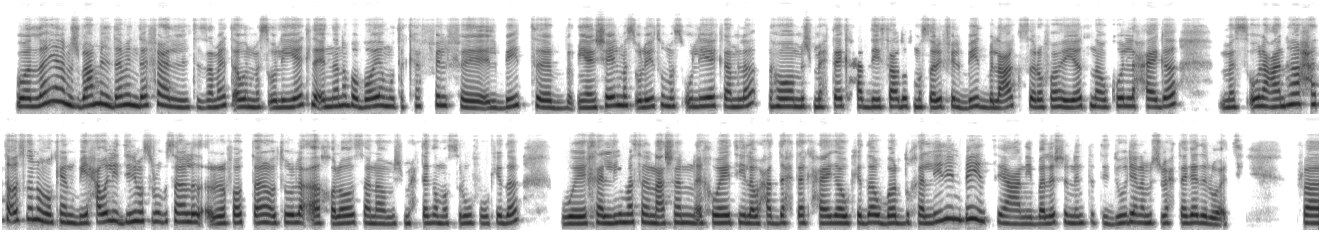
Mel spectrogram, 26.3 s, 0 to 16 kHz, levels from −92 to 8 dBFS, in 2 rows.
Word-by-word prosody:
والله 265 +4 +3
أنا 410 - +3
مش 295 -7 +3
باعمل 305 +3 +3
ده 285 +2 +2
من 315 -2 +5
دافع 295 +2 +1
الالتزامات 235 +3 -2
أو 240 +1 +2
المسؤوليات، 240 +5 0
لإن 265 -3 +1
أنا 290 +2 +1
بابايا 275 0 +3
متكفّل 270 +3 -3
في 225 -9 0
البيت 245 +10 -2
ب 210 -4 0
يعني 225 +1 0
شايل 280 +5 +3
مسؤوليته 270 -1 +1
مسؤولية 270 0 0
كاملة، 265 +3 -2 0.2
هو 255 0 +2
مش 255 0 -3
محتاج 245 +2 0
حد 245 -1 -2
يساعده 250 +1 0
في 240 - -5
مصاريف 240 +1 0
البيت 245 +2 -1
بالعكس، 230 +5 -2
رفاهياتنا 250 +1 +1
وكلّ 270 +3 +1
حاجة 265 +4 0 0.4
مسؤول 240 +3 0
عنها، 265 +6 +2
حتّى 330 -1 -1
أصلًا 345 +4 +1
هو 275 -4 +3
كان 265 -3 -1
بيحاول 265 +5 +2
يدّيني 280 +1 +1
مصروف 295 -2 -2
بس 300 +2 -6
أنا 275 - +1
اللي 270 -1 +3 0.2
رفضت، 255 +1 -1
أنا 255 +1 +1
قُلت 240 +1 -3
له: 255 - +5
"لأ 255 -2 0
خلاص 240 +2 0
أنا 225 -2 -1
مش 230 +2 -8
محتاجة 240 +1 -3
مصروف" 235 +1 -4
وكده، 245 +6 -1 0.4
وخلّيه 235 +2 +3
مثلًا 265 -3 0
عشان 250 +2 -2
إخواتي 245 +1 +1
لو 230 -1 +2
حد 240 0 -3
احتاج 245 0 -4
حاجة 235 -1 +1
وكده، 245 +2 +1
وبرضو 240 0 +1
خلّيه 275 +9 0
للبيت، 350 -4 +2
يعني 220 -3 -3
بلاش 230 +5 -1
إن 240 - -1
أنت 245 +2 -5
تديه 230 0 -4
لي 275 +1 +2
أنا 250 - -3
مش 245 -1 -3
محتاجاه 245 +1 0
دلوقتي، 220 -5 -1 0.6
ف 255 - -2
250 Hz, 180 wpm, -15 LUFS, 235-275 Hz, 0.6 s, من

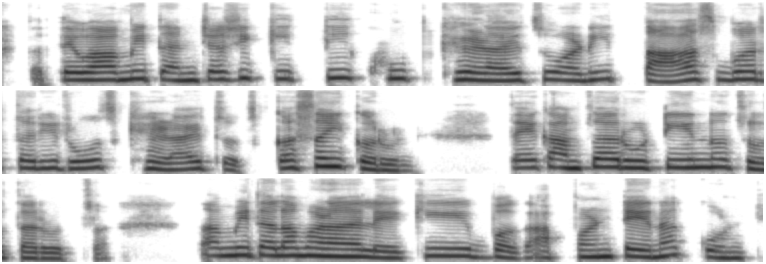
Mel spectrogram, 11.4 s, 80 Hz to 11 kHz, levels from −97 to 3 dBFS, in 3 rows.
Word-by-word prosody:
तर - - -12
तेव्हा 255 0 +5
आम्ही 265 +3 +2
त्यांच्याशी 270 +3 -1
किती 290 +3 -4
खूप 300 0 -5
खेळायचो 245 -1 +1
आणि 245 +3 -2 0.2
तासभर 260 +6 +1
तरी 250 -1 -1
रोज 250 +3 -1
खेळायचोच 215 -5 -3
कसंही 300 +4 +4
करून. 185 -7 -1 0.5
ते 260 - +1
एक 265 +1 -2
आमचं 275 +2 +4
रूटीनच 270 +1 0
होता 200 -4 -2
रोजचा. 175 -2 -8 0.5
तर 265 - -1
मी 275 0 +3
त्याला 270 -1 +5
म्हणाले 240 -6 +4
की 255 0 -2
बघ 220 -3 -1
आपण 215 +4 -1
ते 240 -2 +5
ना 245 +4 0
कोण 195 -4 -4
255 Hz, 155 wpm, -20 LUFS, 230-270 Hz, 0.5 s, तेव्हा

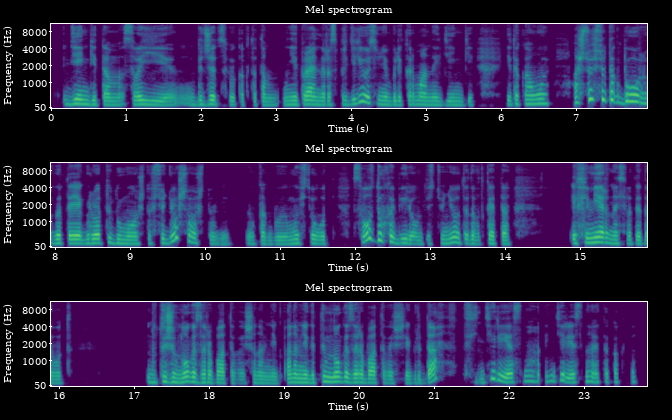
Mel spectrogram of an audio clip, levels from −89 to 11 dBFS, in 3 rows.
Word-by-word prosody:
деньги 165 -1 +1
там 140 -1 -2
свои, 150 -3 0
бюджет 160 +1 -2
свой 145 - -5
как-то 135 0 -8
там 135 -1 -6
неправильно 155 0 +1
распределилась, 175 - 0
у - - -5
неё 150 -1 -2
были 150 0 -2
карманные 145 -1 -2
деньги. 135 -1 -8 0.4
И 155 - -4
такая 170 +1 -1
"Ой, 185 +2 0 0.3
а 215 - +1
что 355 +10 +4
всё 350 -1 +3
так 330 -6 +4
дорого-то?" 205 -13 +4
Я 155 0 +7
говорю: 165 +2 +4
"А - - +7
ты 195 +2 -5
думала, 150 -4 -1
что 155 - -11
всё 170 +3 -3
дёшево, 220 - +2
что 145 -4 -10
ли? 130 - -12 0.2
Ну, 140 - -9
как 140 0 -3
бы 135 +1 -5
мы 155 +3 -1
всё, 160 0 -3
вот, 145 -1 -3 0.3
с - - -10
воздуха 280 -8 +5
берём". 155 -5 -2
То 150 - -12
есть, 145 - -15
у - - -3
неё 180 +6 +1
вот 180 -3 -1
эта 160 -1 +1
вот 135 +1 -13
какая-то 140 -3 0 0.8
эфемерность, 180 -2 +3
вот 145 - -5
эта 140 -1 0
вот. 135 -1 -7 1.1
Ну, 160 -2 -6
ты 195 - 0
же 170 0 +3
много 180 +3 +4
зарабатываешь. 145 -4 -1
Она 140 -2 -4
мне 130 -1 -7
она 155 +2 +2
мне 155 -1 +2
говорит: 150 -1 -3
"Ты - - +1
много 185 0 +4
зарабатываешь". 150 -4 0
Я - - -3
говорю: 140 +1 -10
"Да, - - +5 0.5
интересно, 190 - 0
интересно 190 -3 -2
это 170 -1 -3
как-то". 170 +2 -10
155 Hz, 185 wpm, -23 LUFS, 145-175 Hz, 1.1 s, Я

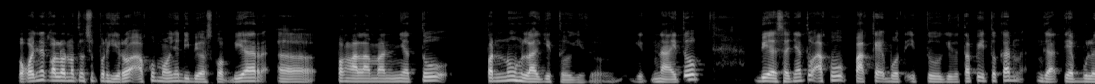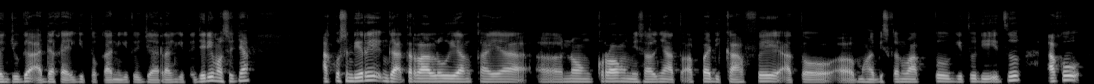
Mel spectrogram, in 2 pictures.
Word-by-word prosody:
Pokoknya 175 +7 +4
kalo 180 -1 +5
nonton 170 0 0
superhero 155 -4 +2
aku 180 - -1
maunya 150 +2 +1
di 140 - -2
bioskop 125 -2 0
biar, 160 +3 +4
eee, 125 -2 +1 0.3
pengalamannya 140 -1 +3
tuh 180 - +3 0.4
penuh 170 +4 +3
lah 130 -2 +7
gitu, 125 -5 -4
gitu 105 +5 -14 0.2
git 125 -1 -11
nah, 125 -3 +2
itu 220 - +5 0.6
biasanya 150 0 +4
tuh 220 - +1
aku 195 -1 +1
pake - - +3
buat 130 -1 -1
itu 130 -2 -4
gitu 120 0 -3
tapi 155 +4 0
itu - - -2
kan 185 0 +2 0.2
nggak 135 -5 0
tiap 135 -2 +3
bulan 130 -3 +1
juga 125 -1 -1
ada 120 - -2
kayak 105 - -2
gitu 115 - -11
kan 105 +1 -2
gitu 110 0 -7
jarang 110 0 -3
gitu 110 0 -12
jadi 140 +8 +1
maksudnya, 150 +4 -1 0.8
aku - - -2
sendiri 170 +5 +1
nggak 150 - +1
terlalu 135 0 +4
yang 130 - -3
kayak, 125 -2 -2
eee, 120 - -6
nongkrong 135 +1 0
misalnya 125 -1 -3
atau - - -11
apa 115 +4 -1
di 125 - -7
kafe 135 +5 -1
atau, 110 -1 -3
eee, - - -3
menghabiskan 120 +1 -6
waktu 130 +3 -2
gitu 125 +2 -6
di 125 -1 -2
itu 195 +6 0 0.3
aku, 200 +8 +3
135 Hz, 175 wpm, -23 LUFS, 125-155 Hz, 0.8 s, lah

